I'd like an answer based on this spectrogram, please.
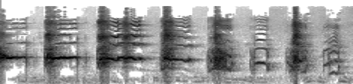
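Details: Orange female Leonberger pup giving a run of high, strained barks and yelps, some drawn out and whiny, about seven bursts in under five seconds, with faint voices in the background.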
